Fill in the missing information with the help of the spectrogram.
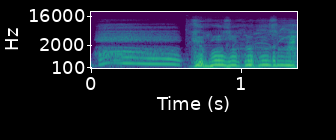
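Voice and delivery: grito de alarma, agudo y fuerte; amígdala alarmada. Pretend. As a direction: entra en pánico de broma. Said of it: "Muy buena interpretación". (amígdala asustada gritando alarmada)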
